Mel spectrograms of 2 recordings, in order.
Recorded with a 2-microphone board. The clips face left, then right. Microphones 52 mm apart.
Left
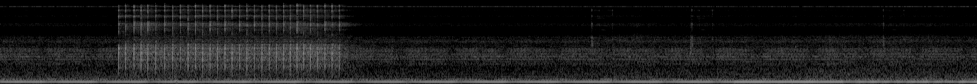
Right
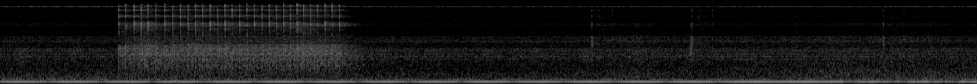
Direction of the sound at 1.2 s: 60° left (ahead or behind).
